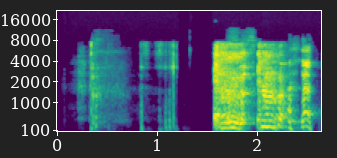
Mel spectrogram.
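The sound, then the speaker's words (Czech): A loud coughing fit from a person who has choked: a few short, sharp coughs and throat-clearing sounds, then two long, harsh, strained bursts of coughing. “tak, jste, tak mi z tebe zaskočilo.”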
